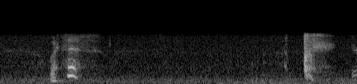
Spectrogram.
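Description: Two sharp sneezes about two and a half seconds apart over low room noise: ordinary sneezing.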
